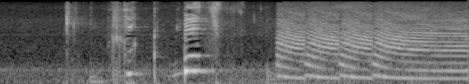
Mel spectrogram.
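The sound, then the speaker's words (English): A loud, blaring air horn blast cuts in after a brief burst of speech and holds steady for about a second, with a bright, brassy tone and slightly wavering pitch. “The air horn's a little loud.”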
